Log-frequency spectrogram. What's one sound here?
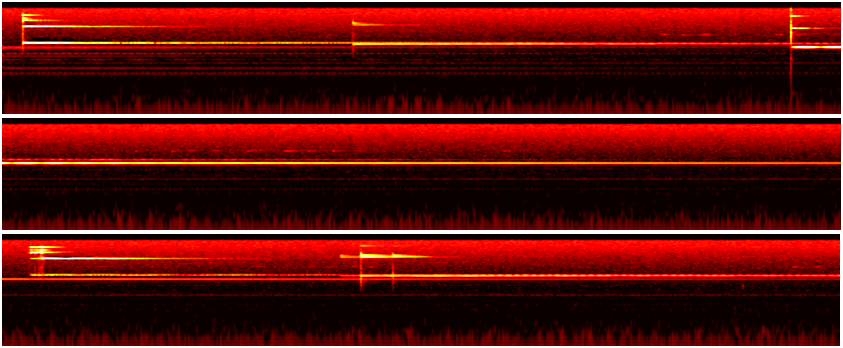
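Metal chimes are struck and ring out with long, slowly fading tones.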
